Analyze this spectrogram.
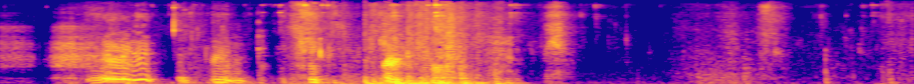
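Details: Indoors, two dogs at bedtime play let out softer, muffled growls and grumbles, with a louder snarl near the middle. They fade into quiet rustling and low thumps toward the end.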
